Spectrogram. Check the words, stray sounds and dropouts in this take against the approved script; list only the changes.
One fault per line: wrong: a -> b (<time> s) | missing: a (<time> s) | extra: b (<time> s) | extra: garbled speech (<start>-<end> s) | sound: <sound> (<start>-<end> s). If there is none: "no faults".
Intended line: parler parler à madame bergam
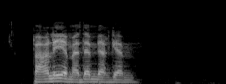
missing: parler (0.6 s)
